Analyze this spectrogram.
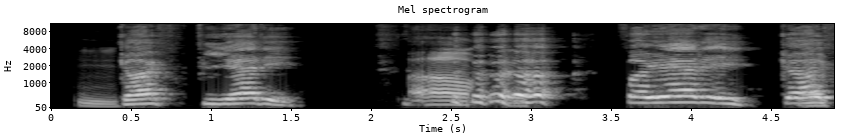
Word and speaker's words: Fieri: I knew I Fieri. was saying it all wrong. I suck at pronunciations. You're fine. It's Fieri. A lot of people get it screwed up.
